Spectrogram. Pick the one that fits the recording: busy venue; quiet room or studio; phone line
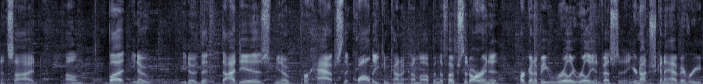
busy venue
